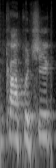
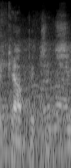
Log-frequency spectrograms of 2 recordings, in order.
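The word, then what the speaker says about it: Kapičić: We are here at Baltimore Comic-Con 2017, and I'm chilling with my man, Stefan Kapicic or Kapicic, it just depends on the pronunciation, but Kapicic is perfect.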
